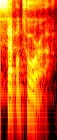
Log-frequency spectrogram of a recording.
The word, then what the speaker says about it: Sepultura: Did I pronounce that right? Sepultura. Sepultura. With the Cavalier brothers. That is Sepultura.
